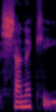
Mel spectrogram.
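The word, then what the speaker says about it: seanchaí: And it's the Irish word, is it shanachie? Mm-hmm. Am I pronouncing it?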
